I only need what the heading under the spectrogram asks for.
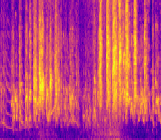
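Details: A contented budgerigar, also called a parakeet, eating greens: short burst of mixed chirps and raspy squawks, then a second chattering burst over a low thud.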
